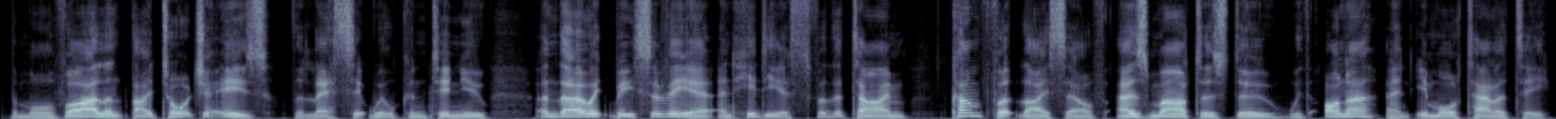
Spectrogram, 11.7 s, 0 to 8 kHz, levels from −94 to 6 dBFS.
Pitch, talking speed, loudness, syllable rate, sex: 120 Hz, 155 wpm, -21 LUFS, 4.5 syllables/s, male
